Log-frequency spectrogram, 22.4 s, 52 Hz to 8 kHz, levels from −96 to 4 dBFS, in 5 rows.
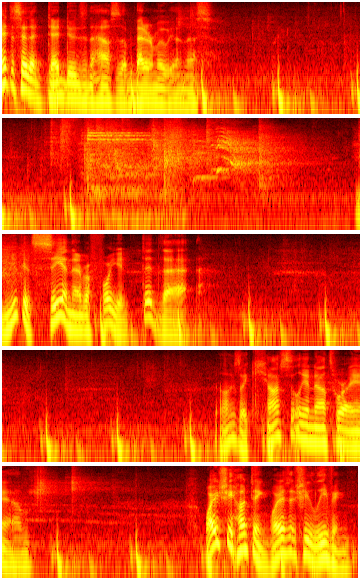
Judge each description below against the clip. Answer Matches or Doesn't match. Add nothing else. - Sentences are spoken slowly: Matches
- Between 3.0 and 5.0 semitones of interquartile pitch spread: Doesn't match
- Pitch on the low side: Matches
